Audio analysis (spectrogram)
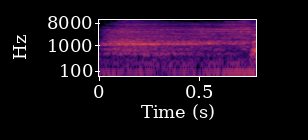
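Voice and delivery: long audible breath, imitated; soft, drawn-out breath; deep breath. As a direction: demonstrate breathing in the gas. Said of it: "three or four deep breaths".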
